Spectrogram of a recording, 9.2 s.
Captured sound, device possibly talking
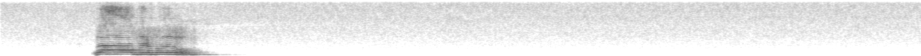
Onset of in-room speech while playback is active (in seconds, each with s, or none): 0.9 s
